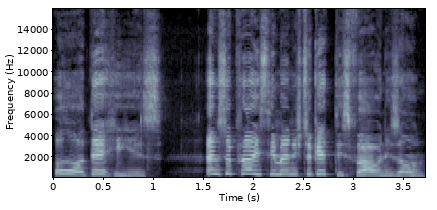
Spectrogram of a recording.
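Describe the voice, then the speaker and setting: A soft-spoken, squeaky put-on character voice, female-sounding, at an extremely high pitch and a fairly quick pace. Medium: read story. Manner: soft, sweet.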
